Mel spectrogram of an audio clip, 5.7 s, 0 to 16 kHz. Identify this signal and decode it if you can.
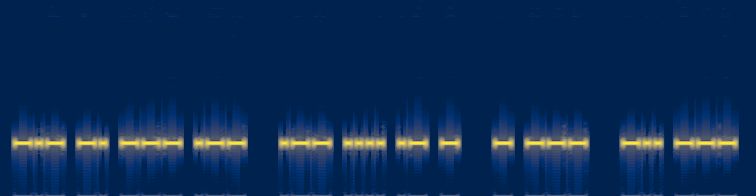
Morse code, heard as a keyed tone, about 30 wpm, 1000 Hz. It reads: KNOW WHAT TO DO
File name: qotdfiles / 30wpm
